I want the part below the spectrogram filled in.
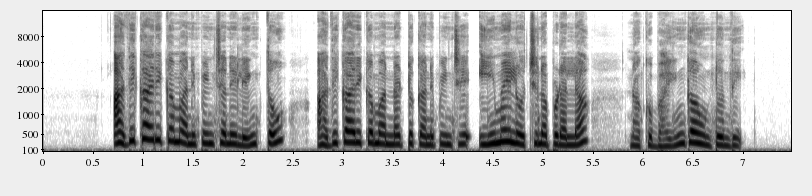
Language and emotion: Telugu, fearful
